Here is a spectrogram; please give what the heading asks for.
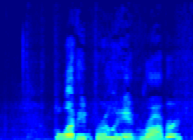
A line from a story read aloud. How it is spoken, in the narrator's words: Frank shouted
